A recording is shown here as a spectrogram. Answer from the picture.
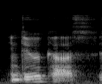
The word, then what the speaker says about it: inducas: Inducas is the subjunctive form of inducere. Note that the vowel changed to a long a.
